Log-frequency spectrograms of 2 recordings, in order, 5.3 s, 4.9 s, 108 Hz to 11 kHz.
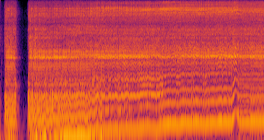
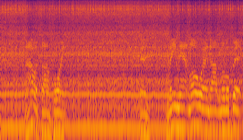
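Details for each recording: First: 2002 Team Associated NTC3 nitro RC touring car, first start after full rebuild: high steady buzzing run with a couple of quick throttle blips, then cut; runs cleanly. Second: 2002 Team Associated NTC3 nitro RC car after rebuild: steady high buzzing idle holding constant while settling, low-end needle being leaned from rich; runs fine.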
